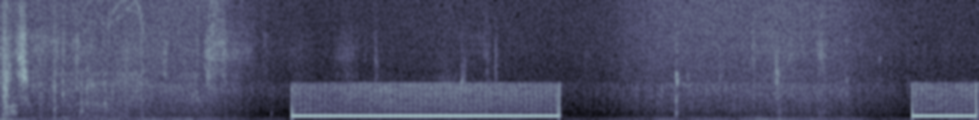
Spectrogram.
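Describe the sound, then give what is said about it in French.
A telephone line tone as a phone call is placed: a loud, steady mid-pitched hum lasting about two seconds, a pause with faint background voices, then the tone starting again. “OK, on appelle.”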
